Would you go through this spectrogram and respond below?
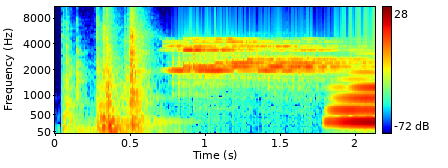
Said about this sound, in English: Ha-ha! Fantastic! The door has opened!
